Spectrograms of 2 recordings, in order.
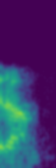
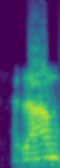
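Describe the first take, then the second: First: राम with the aa held long on one breath; a long held राम as in chanting; prolonged pluta Ram. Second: Said in the usual way. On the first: Shown as a demonstration. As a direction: draw out राम like a sage chanting the name. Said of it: "लंबा जब उच्चारण करना चाहते हैं तो". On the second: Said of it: "simple हम राम बोलते हैं".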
